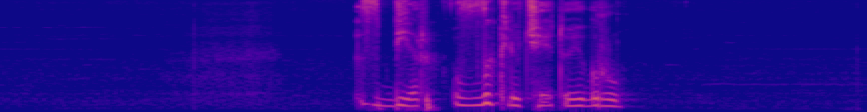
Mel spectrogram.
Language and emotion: Russian, angry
